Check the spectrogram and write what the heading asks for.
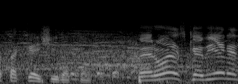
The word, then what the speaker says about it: Takeshi: Es Takoshi. Ah, Takoshi. Ah, bueno, pero en japonés se pronuncia Takeshi, doctor.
